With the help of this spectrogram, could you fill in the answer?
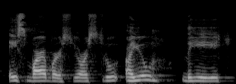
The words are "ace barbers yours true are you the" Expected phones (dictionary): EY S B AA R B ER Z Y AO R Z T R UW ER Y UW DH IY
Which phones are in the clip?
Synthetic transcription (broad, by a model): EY S B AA R B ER S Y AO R S T R UW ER Y UW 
